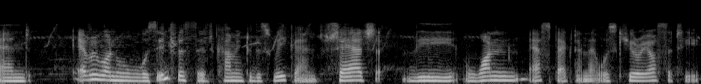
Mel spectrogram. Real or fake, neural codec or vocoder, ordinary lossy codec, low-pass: real; none; Opus, 16 kbps; 7.2 kHz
